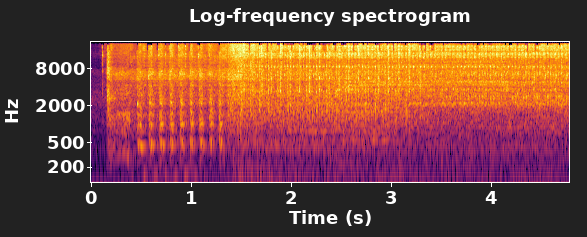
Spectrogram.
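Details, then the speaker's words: BMW E87 N43B20 2.0 petrol, 133,269 km, just after timing chain and faulty tensioner replacement: quick rapid chain clatter for about a second on start-up, then steady even idle; fuel system noticeably loud. "poklepał poklepał i przestało danemu jeszcze chodzi na wolnych obrotach ale układ paliwowy strasznie głośny sobie pochodzi"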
